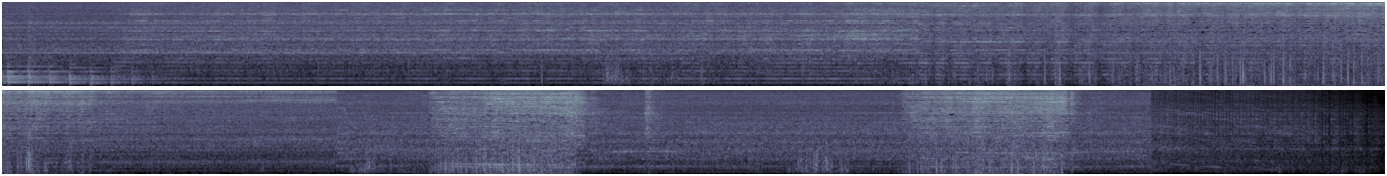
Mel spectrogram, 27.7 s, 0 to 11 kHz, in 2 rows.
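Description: Homemade table saw's electric motor running with its circular blade spinning, a steady whine. Twice, at about 18 and 23 seconds in, it makes a louder, harsher sound for about a second and a half as it cuts through wood. Near the end the sound dies away as the motor is switched off and the blade spins down.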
